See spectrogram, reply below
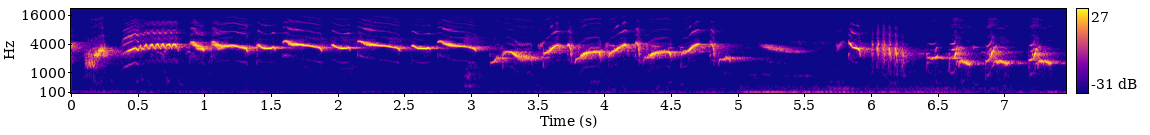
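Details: Hwamei (wambi) in full, active song packed with varied fill-in phrases, loud and clear: a fast, unbroken run of rich whistled and warbled notes sliding up and down for five seconds, then a short pause and sharper chipping notes.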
